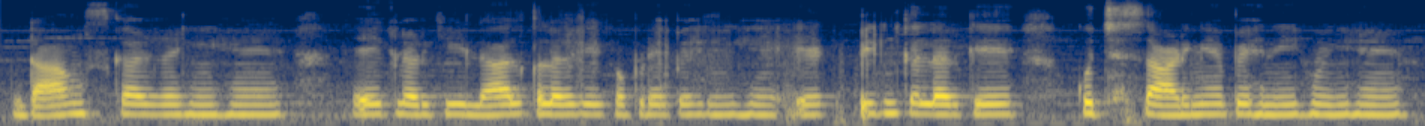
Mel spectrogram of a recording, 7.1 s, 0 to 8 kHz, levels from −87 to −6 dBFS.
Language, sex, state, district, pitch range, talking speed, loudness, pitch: Hindi, female, Madhya Pradesh, Bhopal, 195-200 Hz, 175 wpm, -18 LUFS, 195 Hz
